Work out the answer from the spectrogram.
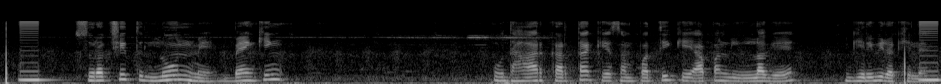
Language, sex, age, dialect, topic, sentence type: Bhojpuri, male, 25-30, Southern / Standard, banking, statement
